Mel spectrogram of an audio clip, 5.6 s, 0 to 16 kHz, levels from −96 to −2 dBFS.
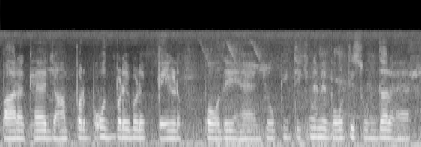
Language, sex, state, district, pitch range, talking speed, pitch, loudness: Hindi, male, Chandigarh, Chandigarh, 160-175 Hz, 160 wpm, 165 Hz, -17 LUFS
